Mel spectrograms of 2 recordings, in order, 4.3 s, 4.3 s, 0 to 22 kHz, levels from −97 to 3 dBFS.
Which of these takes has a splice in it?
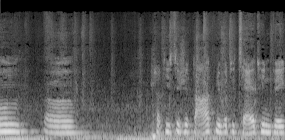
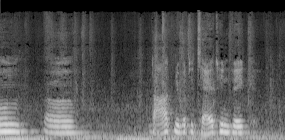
second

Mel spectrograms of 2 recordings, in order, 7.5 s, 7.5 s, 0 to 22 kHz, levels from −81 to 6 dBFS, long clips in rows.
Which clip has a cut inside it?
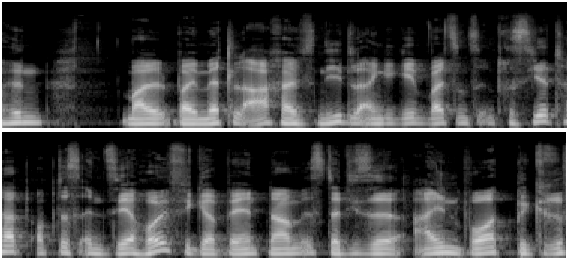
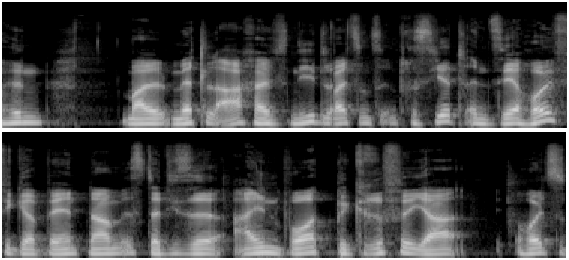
second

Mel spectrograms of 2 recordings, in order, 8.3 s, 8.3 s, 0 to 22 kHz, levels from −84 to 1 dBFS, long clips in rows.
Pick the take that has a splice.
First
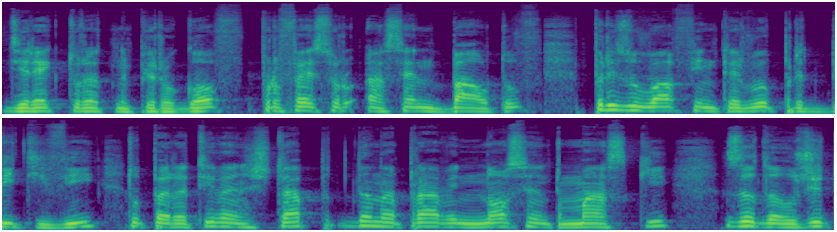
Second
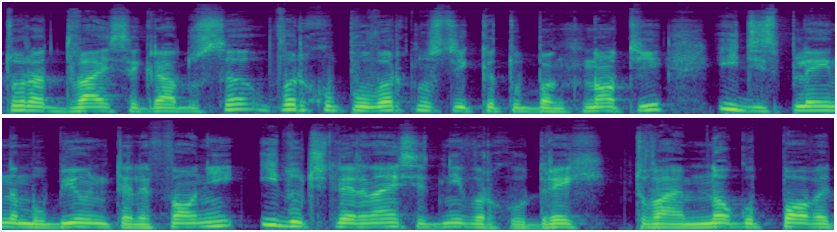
first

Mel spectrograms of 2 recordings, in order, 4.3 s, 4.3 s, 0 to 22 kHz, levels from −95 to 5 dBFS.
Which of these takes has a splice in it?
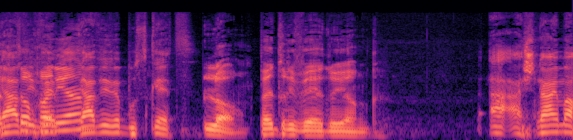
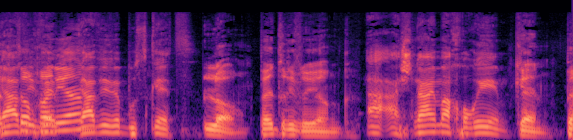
second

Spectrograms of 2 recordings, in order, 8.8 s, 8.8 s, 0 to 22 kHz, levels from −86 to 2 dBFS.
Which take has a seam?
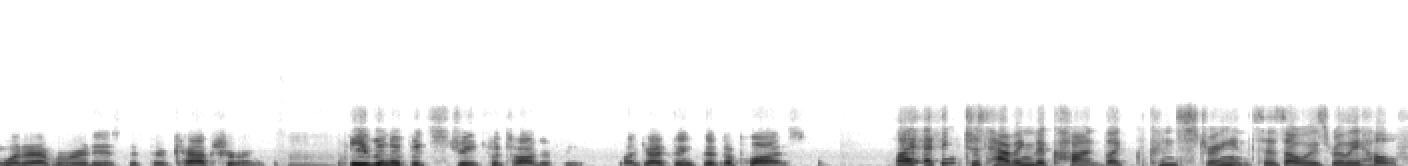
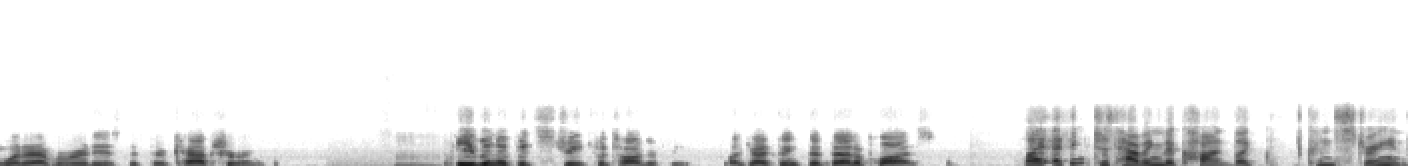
first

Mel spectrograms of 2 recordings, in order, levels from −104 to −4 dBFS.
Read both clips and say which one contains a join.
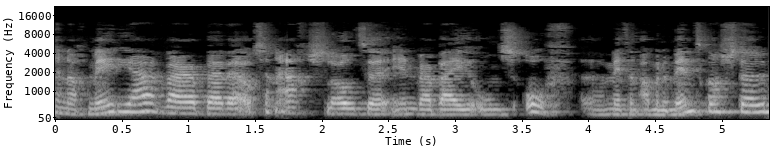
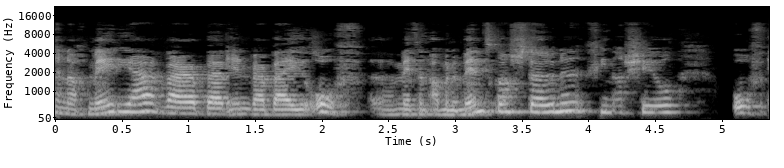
second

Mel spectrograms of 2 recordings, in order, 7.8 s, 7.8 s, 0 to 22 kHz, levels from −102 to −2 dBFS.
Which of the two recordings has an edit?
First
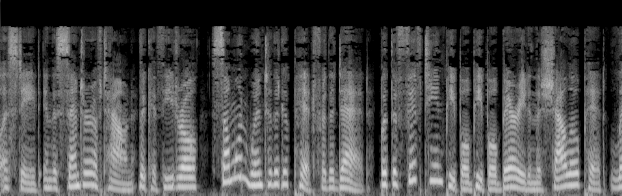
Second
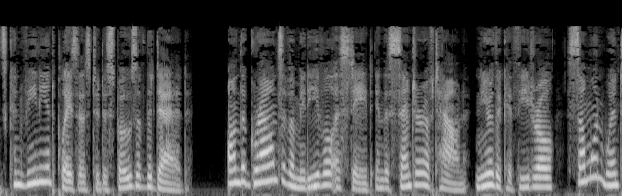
first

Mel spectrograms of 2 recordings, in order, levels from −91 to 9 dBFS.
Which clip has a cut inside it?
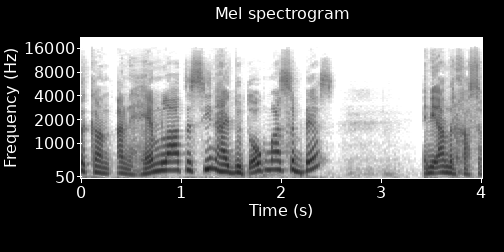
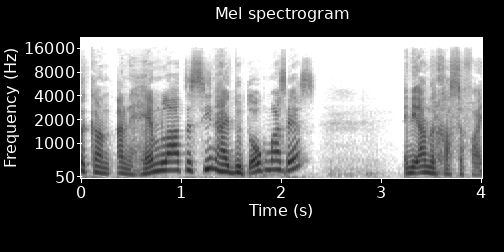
second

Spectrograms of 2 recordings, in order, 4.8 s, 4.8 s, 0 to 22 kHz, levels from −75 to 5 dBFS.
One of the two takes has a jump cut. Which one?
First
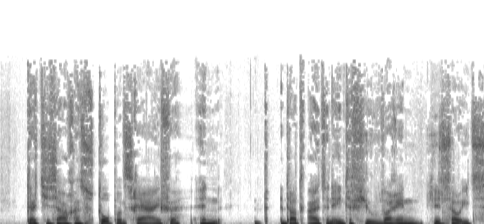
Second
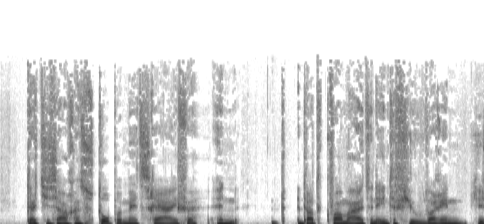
first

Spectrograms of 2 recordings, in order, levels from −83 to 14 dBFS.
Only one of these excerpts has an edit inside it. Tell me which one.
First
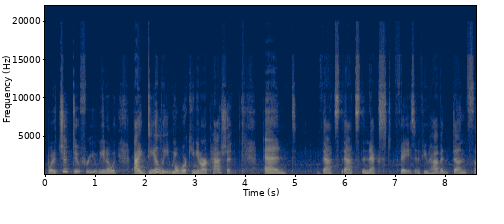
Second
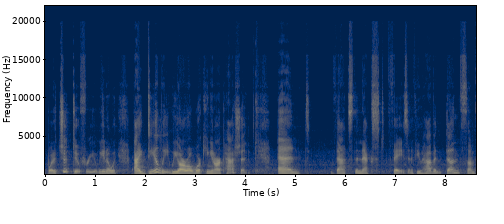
first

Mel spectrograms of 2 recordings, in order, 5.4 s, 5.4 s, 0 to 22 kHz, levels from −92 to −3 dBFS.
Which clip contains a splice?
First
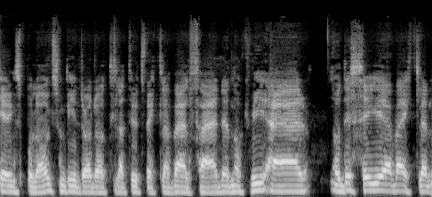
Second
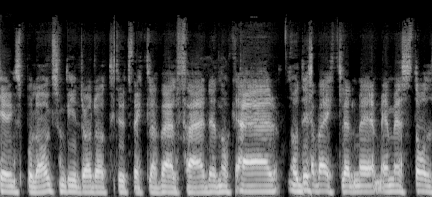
second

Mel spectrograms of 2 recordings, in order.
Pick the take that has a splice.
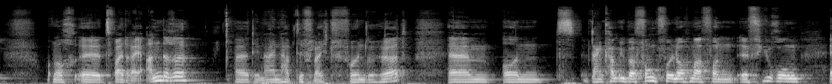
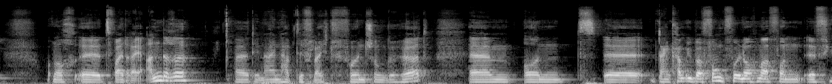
first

